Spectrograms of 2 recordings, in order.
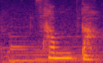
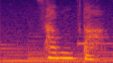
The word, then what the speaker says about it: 삶다: In this case, we just pronounce this without l sound. 삶다. 삶다.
